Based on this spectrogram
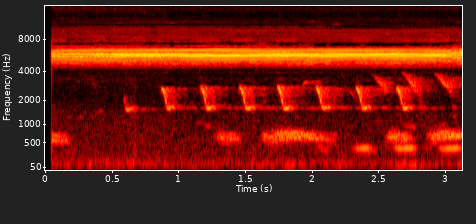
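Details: Spotted dove, a deep-voiced wild bird, cooing during decoy trapping in Thailand: short low hoarse coos between rows of bright descending chirps from another bird, with a steady high insect buzz throughout.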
